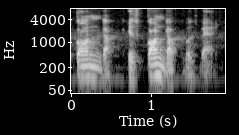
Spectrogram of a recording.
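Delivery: CON-duct, full "o" in "conduct"; first-syllable stress. Shown as a demonstration. Teacher shows the noun, "conduct" stressed on CON. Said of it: "we stress on the first syllable".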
